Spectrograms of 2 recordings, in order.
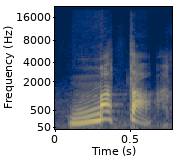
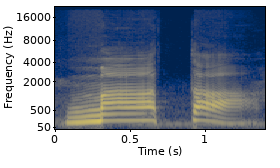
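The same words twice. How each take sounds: First: Both vowels are short. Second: Both vowels are long. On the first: It means raw. "Mata means raw" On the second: It means heap. "if you place a macron over both A's"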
